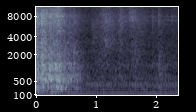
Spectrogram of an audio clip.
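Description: Plastic baby walker's wheels rattling across a tile floor as it is pushed, a short rough burst under a second long at the start.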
